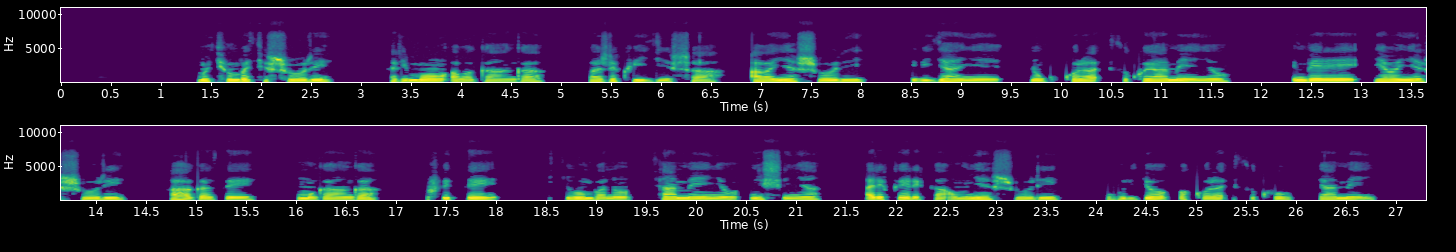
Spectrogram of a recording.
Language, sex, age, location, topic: Kinyarwanda, female, 18-24, Huye, health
